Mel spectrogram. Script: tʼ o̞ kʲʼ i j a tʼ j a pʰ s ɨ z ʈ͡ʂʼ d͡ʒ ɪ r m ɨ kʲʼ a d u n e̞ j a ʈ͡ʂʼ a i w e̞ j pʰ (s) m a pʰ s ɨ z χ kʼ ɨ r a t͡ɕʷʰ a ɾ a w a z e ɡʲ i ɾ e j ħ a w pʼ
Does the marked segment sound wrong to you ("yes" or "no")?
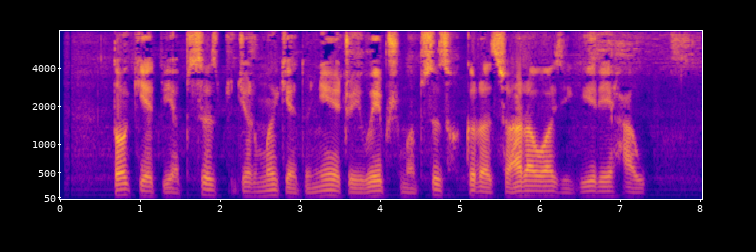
yes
